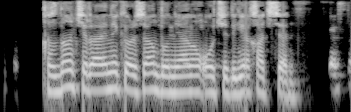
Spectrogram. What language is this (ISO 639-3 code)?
uig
